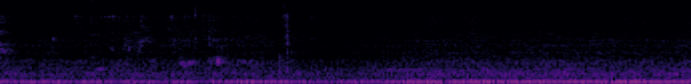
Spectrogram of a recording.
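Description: A glass soju bottle set down on a table, with a few faint light clinks, over a steady low hum.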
